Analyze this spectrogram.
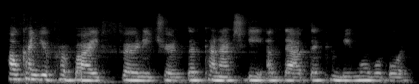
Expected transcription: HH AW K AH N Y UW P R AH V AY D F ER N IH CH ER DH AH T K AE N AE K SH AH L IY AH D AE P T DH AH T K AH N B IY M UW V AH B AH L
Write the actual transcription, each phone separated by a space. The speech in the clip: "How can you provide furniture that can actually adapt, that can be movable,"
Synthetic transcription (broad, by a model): HH AW K AH N Y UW P R AH V AY D F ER N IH CH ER DH AH T K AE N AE K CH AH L IY AH D AE P T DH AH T K AH N B IY M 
